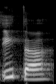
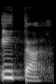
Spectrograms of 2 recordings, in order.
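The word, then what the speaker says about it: ήτα: complicated history of ita at first it is generally believed to be pronounced like a long version of epsilon and sounded like e after the classical period however its sound started to change and merged with yota as did another letter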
